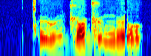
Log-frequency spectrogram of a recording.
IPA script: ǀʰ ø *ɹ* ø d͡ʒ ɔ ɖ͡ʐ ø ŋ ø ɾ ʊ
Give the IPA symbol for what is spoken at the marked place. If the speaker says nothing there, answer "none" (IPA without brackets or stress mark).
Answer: ɹ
